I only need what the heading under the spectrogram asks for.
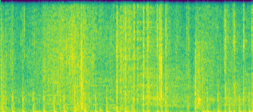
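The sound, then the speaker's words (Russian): Gunfire during a hand-to-hand fight in a fortress courtyard in a film scene: a fast, steady string of many sharp, loud bangs runs through the whole stretch. “Вайнштейн стреляет, и майор падает назад в комнату.”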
